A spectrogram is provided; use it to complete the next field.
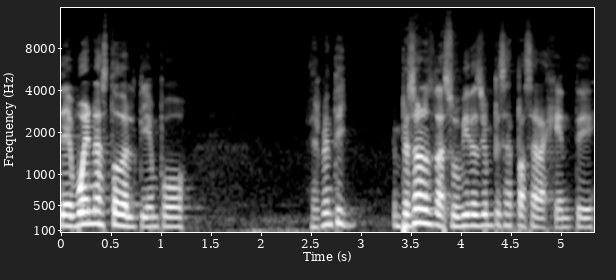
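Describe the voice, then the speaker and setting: A man with a high voice speaks at a fairly quick pace but leaves long, frequent pauses. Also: fairly even intonation. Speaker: ultra-endurance athlete. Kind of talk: casual chat.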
